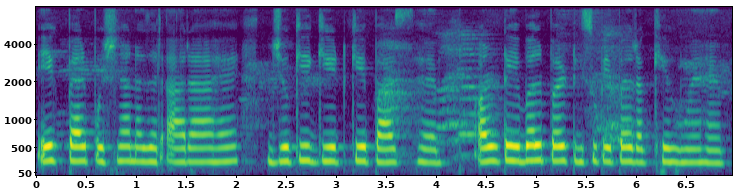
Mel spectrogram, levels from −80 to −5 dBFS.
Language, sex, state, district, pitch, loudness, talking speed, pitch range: Hindi, female, Gujarat, Valsad, 250 Hz, -17 LUFS, 170 wpm, 240-260 Hz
